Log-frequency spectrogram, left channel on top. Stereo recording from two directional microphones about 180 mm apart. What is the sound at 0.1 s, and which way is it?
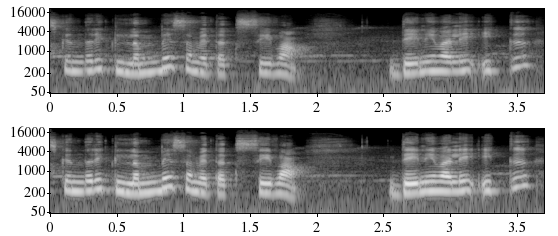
A woman's voice, 30° right (ahead or behind).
